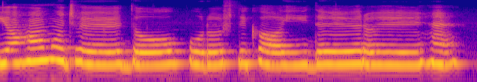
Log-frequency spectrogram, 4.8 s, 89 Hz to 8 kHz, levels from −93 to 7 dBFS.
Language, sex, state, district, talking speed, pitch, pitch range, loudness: Hindi, male, Madhya Pradesh, Umaria, 100 wpm, 235 Hz, 230-250 Hz, -11 LUFS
